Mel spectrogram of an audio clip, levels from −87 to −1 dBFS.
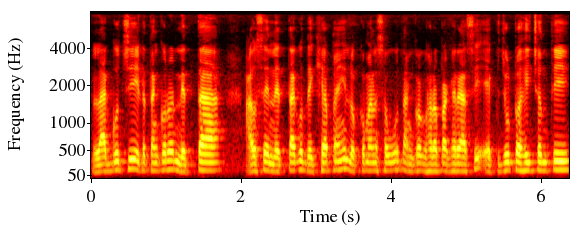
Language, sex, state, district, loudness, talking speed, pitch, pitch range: Odia, male, Odisha, Malkangiri, -20 LUFS, 170 wpm, 145 Hz, 130-150 Hz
